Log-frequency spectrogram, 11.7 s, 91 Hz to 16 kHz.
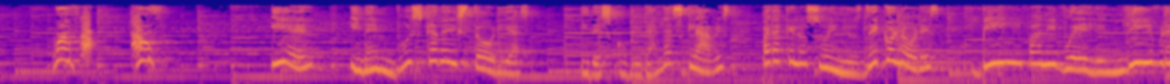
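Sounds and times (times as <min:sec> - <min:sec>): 
playful dog barking: 0:00.6 - 0:01.7
speech: 0:03.0 - 0:11.6.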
